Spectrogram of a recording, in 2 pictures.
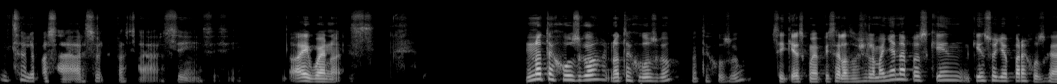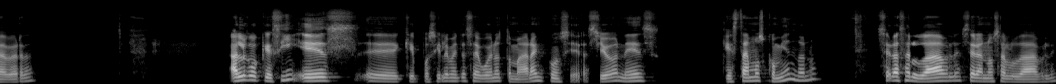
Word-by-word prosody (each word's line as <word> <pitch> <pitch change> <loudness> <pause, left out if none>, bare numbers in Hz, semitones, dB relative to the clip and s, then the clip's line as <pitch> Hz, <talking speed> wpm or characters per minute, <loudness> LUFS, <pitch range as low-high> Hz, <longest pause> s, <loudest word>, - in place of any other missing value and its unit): Suele - - -7
pasar, - - -5
suele - - -8
pasar, - - -13
sí, - - -12
sí, - - -19
sí. - - -22 0.6
Ay, - - +6
bueno - - +3
es - - -10 1.5
No 245 - +6
te 245 -1 +1
juzgo, 215 +1 +1
no 165 +1 +1
te 195 - -5
juzgo, 170 +2 -6
no 135 - -15
te - - -18
juzgo. 160 +11 -14 0.2
Si 140 - -4
quieres 135 +1 +3
comer 130 -1 -1
pizza 140 +2 -3
a - - +4
las 135 0 +2
8 145 +3 -5
de - - -3
la - - +1
mañana, 220 +7 +1
pues 195 -2 -2
quién 195 -1 -5
quién 180 +1 -3
soy 190 +1 -1
yo 170 0 -1
para 170 0 +1
juzgar, 120 -4 -3
¿verdad? 145 +9 -6 1.9
Algo 200 0 +6
que 160 -3 +3
sí 220 +8 -3
es, 170 +2 +5
eh, 140 -4 -2
que 130 - -6
posiblemente 155 +5 -6
sea 150 -1 -2
bueno 145 +3 -4
tomar 120 -1 -2
en 170 +2 +1
consideración 145 +1 -4
es 165 +2 -3 0.6
qué 135 - -4
estamos 165 +5 +1
comiendo, 185 +6 -5
¿no? 245 +4 -14 0.5
¿Será 185 - +2
saludable? 165 +1 +5
¿Será 155 -4 +3
no 145 0 -5
saludable? 120 -4 -1
160 Hz, 165 wpm, -25 LUFS, 140-185 Hz, 1.9 s, Ay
